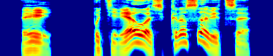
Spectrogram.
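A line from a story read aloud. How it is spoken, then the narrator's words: Hoarse smoky voice. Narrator (Russian): Раздался из кустов хриплый, прокуренный голос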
